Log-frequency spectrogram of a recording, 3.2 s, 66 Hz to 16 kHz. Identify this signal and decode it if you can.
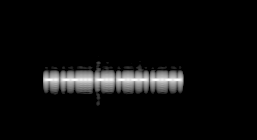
Morse code, heard as a keyed tone, about 45 wpm, 700 Hz. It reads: N7DYY
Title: USA Call Signs - 5 Characters - 2x Character Spacing - 45wpm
